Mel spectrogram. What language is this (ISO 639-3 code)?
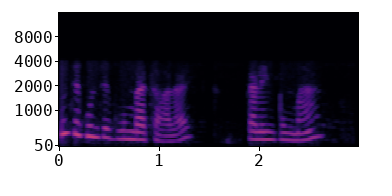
nep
